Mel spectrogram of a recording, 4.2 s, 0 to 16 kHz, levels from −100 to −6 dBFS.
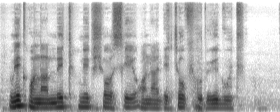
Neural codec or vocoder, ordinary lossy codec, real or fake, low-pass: codec, 32 kHz, 1.9 kbps, SNAC; none; fake; 14.4 kHz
